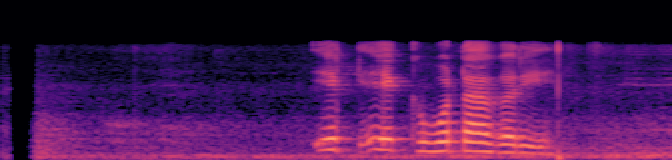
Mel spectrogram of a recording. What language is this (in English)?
Nepali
